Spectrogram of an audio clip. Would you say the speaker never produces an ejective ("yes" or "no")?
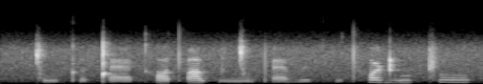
no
